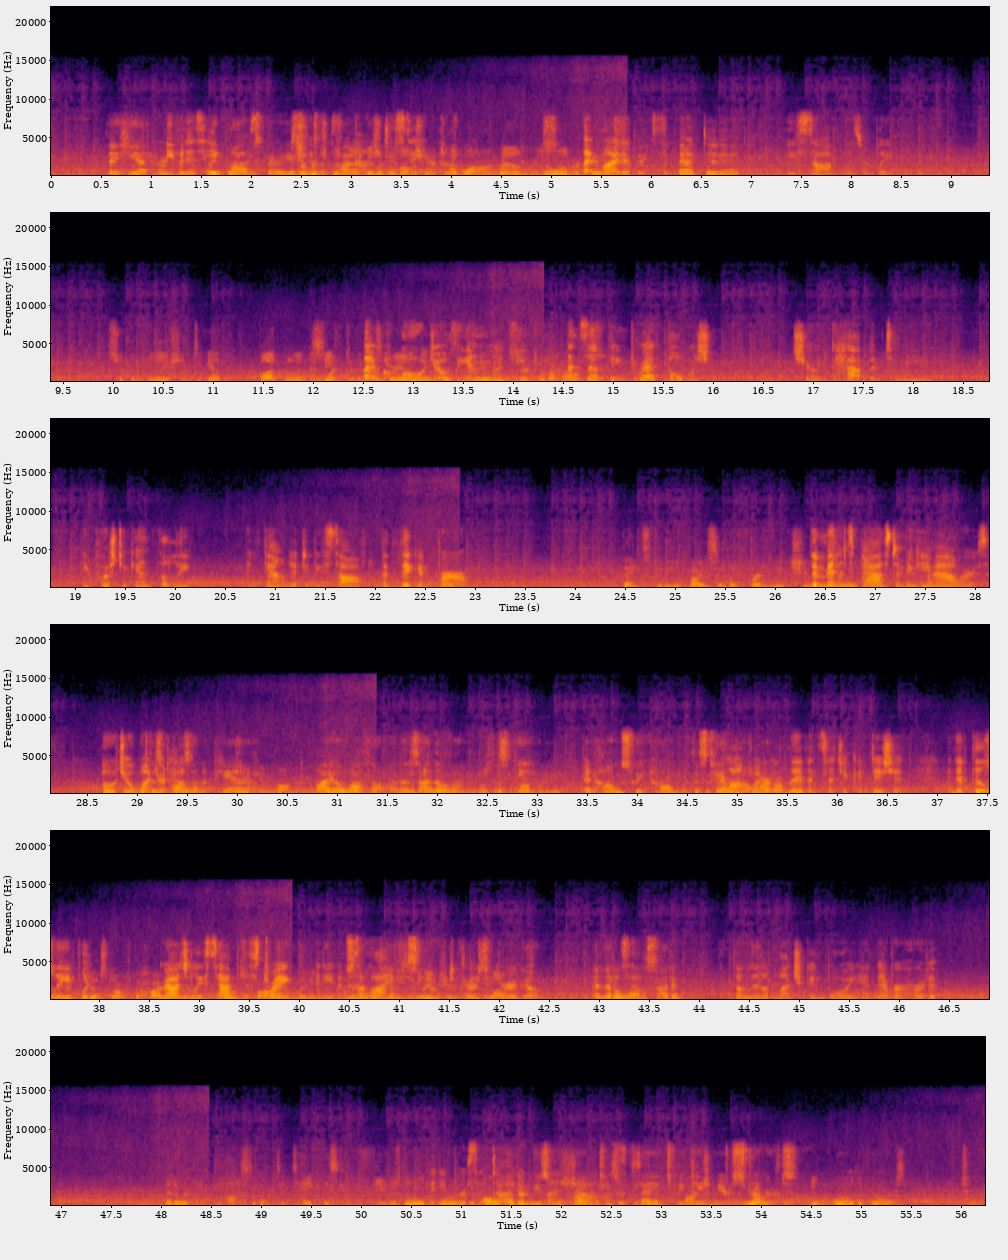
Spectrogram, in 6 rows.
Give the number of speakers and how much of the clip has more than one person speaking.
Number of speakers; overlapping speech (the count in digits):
4, about 42%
